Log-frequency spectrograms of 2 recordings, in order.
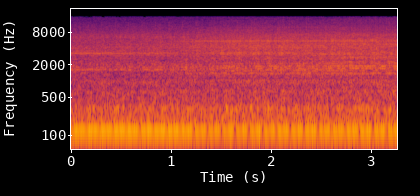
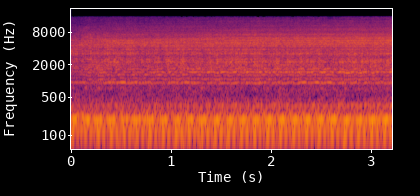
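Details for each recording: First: Dodge Ram 1500 after replacing power steering pump with snapped shaft, bleeding air while turning wheel lock to lock: steady idle, no whine or groan; steering working, nearly quiet. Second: Dodge Ram 1500 just after a power steering pump replacement, which had followed a snapped pump shaft, bled by turning the wheel lock to lock at idle: steady pump whine as air still works out of the line; fluid needs topping up.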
